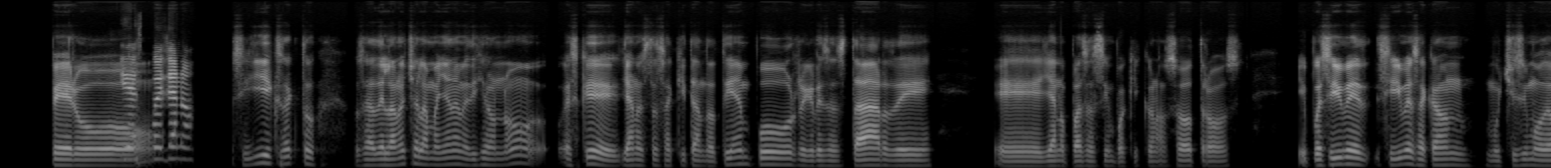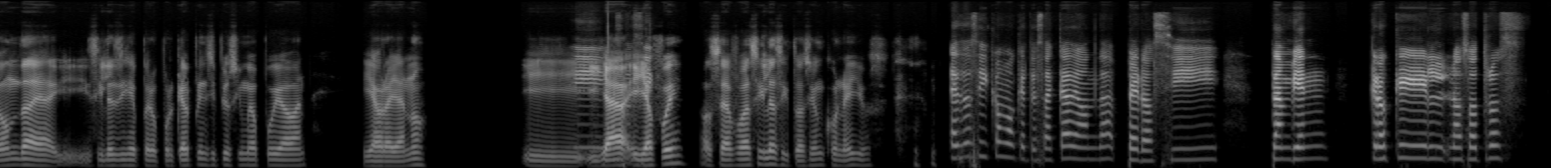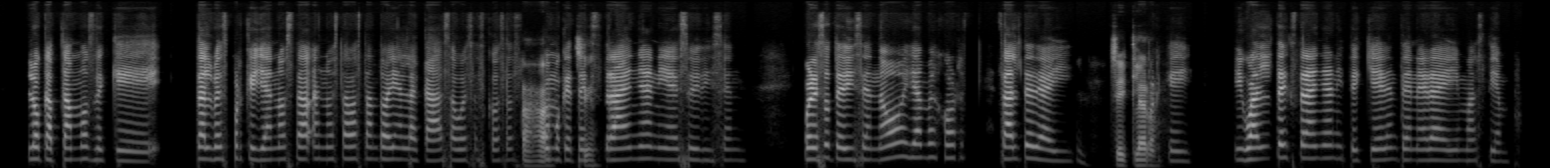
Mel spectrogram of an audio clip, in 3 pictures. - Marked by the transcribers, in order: chuckle; other background noise
- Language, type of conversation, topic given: Spanish, unstructured, ¿Cómo reaccionas si un familiar no respeta tus decisiones?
